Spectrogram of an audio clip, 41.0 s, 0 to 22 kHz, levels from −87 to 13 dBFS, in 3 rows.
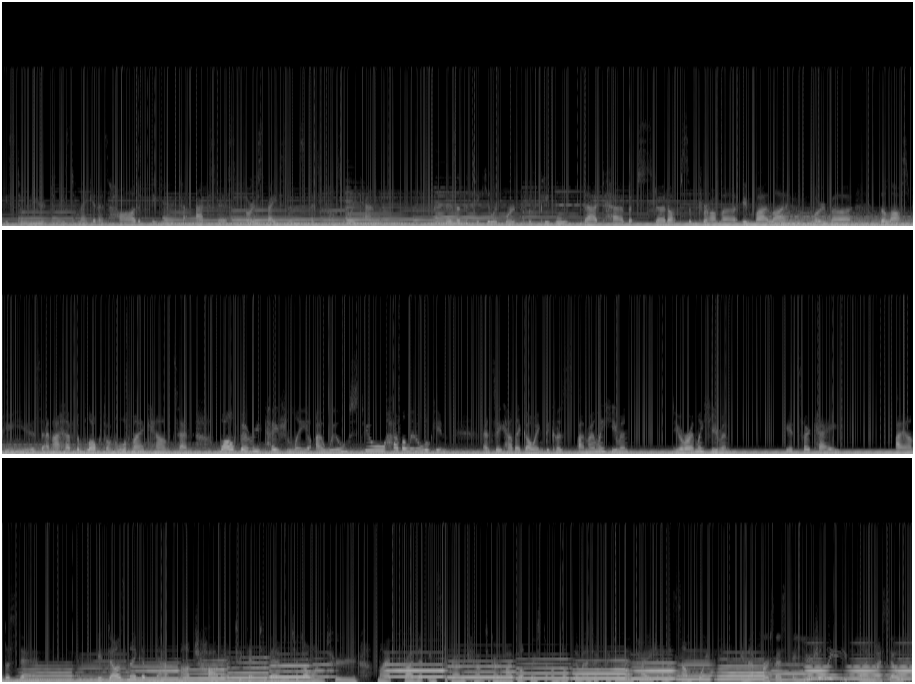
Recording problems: muffled; very; fading above 1.5 kHz
background music; very loud; throughout; 3 dB above the speech
electrical hum; loud; until 32 s; 60 Hz, 8 dB below the speech
crackle, like an old record; faint; 20 dB below the speech

